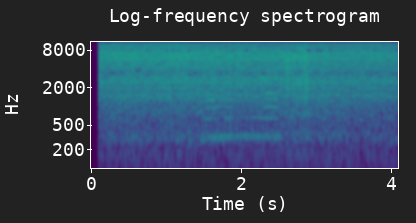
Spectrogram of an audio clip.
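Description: Floodwater and mud rushing down a narrow street in a steady, loud rush of water. A faint held tone sounds for about a second near the middle.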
